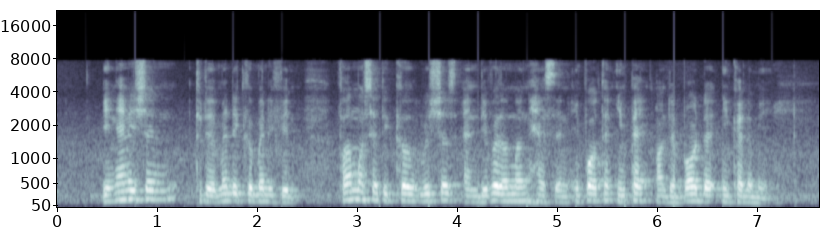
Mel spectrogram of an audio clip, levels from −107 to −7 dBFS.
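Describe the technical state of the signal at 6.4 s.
At 6.4 s the speech lies within a train of regular ticks or pops every 0.49 s from 0.28 s to 7.14 s, heard only while sound is present. These are periodic USB or driver dropouts: at that fixed interval something stalls the USB bus or audio driver, and roughly 10 ms of audio is skipped rather than filled, so the waveform jumps across the gap and clicks, about fifteen times over the span.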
